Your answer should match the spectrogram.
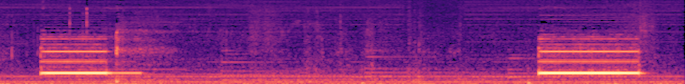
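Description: Ringback tones of an outgoing telephone call waiting to be answered: two long, steady electronic rings, loud and alone, separated by several seconds of quiet line hiss.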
